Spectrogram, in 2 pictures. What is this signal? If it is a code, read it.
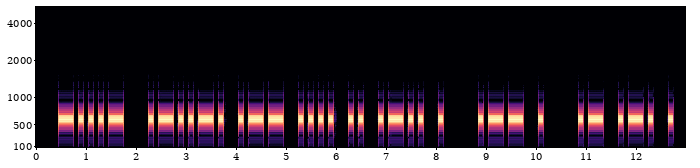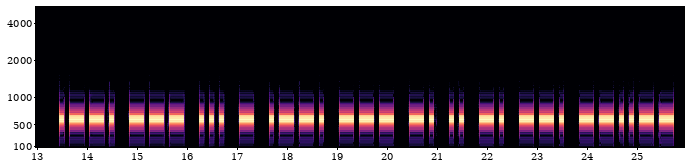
Morse code, heard as a keyed tone, about 12 wpm, 600 Hz. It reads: <BT> "WHILE WE ARE POSTPONING,
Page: English quotations in CW (telegraphy - morse)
